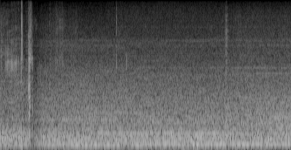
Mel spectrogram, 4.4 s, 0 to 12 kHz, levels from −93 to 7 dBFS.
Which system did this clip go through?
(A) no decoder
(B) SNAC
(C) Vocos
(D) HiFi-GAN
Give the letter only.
A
